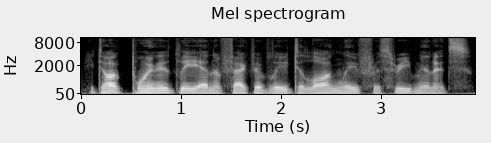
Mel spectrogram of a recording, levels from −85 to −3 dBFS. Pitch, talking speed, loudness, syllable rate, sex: 105 Hz, 150 wpm, -20 LUFS, 5.2 syllables/s, male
